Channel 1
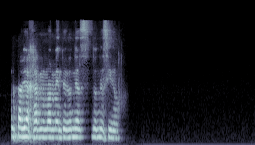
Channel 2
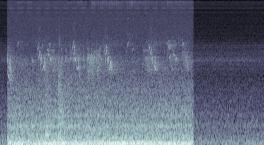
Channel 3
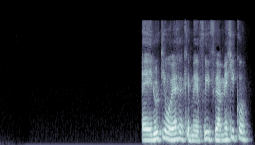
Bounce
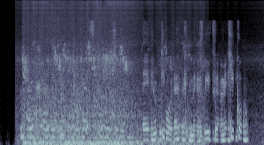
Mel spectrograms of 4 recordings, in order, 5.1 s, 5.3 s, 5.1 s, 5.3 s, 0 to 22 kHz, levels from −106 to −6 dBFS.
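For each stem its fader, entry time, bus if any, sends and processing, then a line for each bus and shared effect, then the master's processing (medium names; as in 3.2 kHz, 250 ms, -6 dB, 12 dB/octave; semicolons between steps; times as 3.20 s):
-8.0 dB, 0.15 s, bus A, no send, none
-3.0 dB, 0.30 s, no bus, no send, tilt EQ +2 dB/octave; three-phase chorus; auto duck -13 dB, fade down 0.55 s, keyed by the third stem
-1.5 dB, 0.00 s, bus A, no send, peaking EQ 1.2 kHz +4 dB 2.4 oct
bus A: 0.0 dB, tremolo 6.5 Hz, depth 99%; compression, threshold -29 dBFS, peak gain reduction 14 dB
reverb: none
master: peak limiter -28 dBFS, peak gain reduction 9.5 dB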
